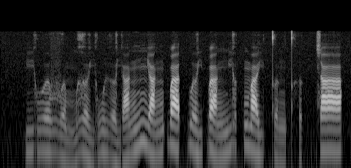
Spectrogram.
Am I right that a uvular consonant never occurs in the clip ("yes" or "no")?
yes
